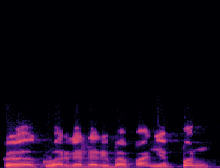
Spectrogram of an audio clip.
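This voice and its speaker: An older man giving an account in an interview, speaking informally and haltingly with repeated phrases. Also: medium pitch, lively intonation. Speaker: interviewee, grandfather of a missing child. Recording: dull lo-fi sound.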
